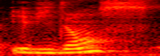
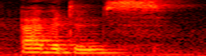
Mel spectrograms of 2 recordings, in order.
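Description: First: "évidence" evenly stressed, French final syllable. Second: "evidence" stressed on the first syllable, English style. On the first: Coach contrasting a French word with its English twin, French stress. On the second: Coach showing an interviewer tonic accent, English stress on "evidence". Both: Shown as a demonstration. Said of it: "J'ai pas du tout accentué pareil".

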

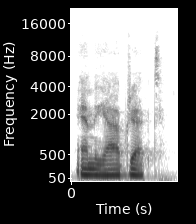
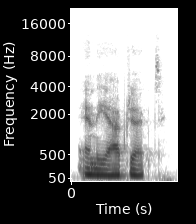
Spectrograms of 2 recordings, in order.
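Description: No difference in how they are said.

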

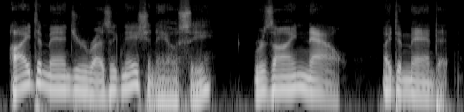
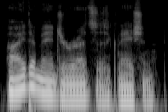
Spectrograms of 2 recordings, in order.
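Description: First: A hammed-up stern demand; mock forceful demand. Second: A limp, half-hearted demand; deliberately weak demand. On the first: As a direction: push it like a pompous senator. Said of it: "See how that didn't work?". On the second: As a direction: say it so it falls flat. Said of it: "do you see how that didn't work". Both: Shown as a demonstration.

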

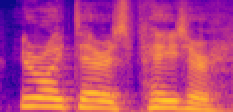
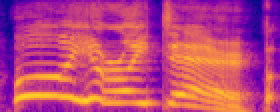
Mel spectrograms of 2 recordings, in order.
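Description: First: High, loud Irish caller imitation; hammed-up Irish phone greeting; Irish accent. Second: Very high, loud, drawn-out mock Irish; over-the-top Irish put-on, stretched out; hilarious Irish accent. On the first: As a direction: mimic an Irishman on the phone, pitched up. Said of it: "Hilarious Irish accent". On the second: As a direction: ham up an Irish accent, slowly squealed. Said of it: "putting on a hilarious accent".

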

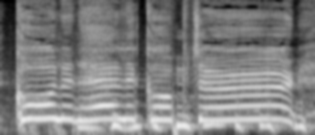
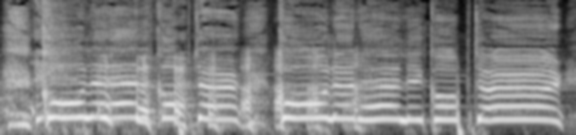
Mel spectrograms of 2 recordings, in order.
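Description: First: High frantic yell in English; shrill panicked cry for a helicopter; panicked shout. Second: High frantic yell, mocking her own panic; hammed-up scream for a helicopter; re-enacting her panic in a toy store; mock panicked shout. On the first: Retold or imitated. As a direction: scream it for help in a panic. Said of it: "sprang med honom i famnen och skrek". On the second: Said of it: "Bingo kan ju fortfarande mobba mig".

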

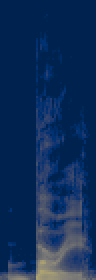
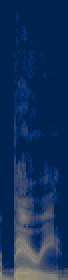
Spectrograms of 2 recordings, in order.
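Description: First: "Bury" said as spelt, B-U-R-Y; alternative pronunciation. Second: "Barry" with the first syllable like "bear"; alternative pronunciation. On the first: Unsure of the colonel's surname, "Bury" tried as spelt. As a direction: say "Bury" with the first of two possible vowels. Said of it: "It's B U R Y". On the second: Unsure of the colonel's surname, "Barry" offered as alternative. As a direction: say "Barry" to rhyme with "berry". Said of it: "so Barry, maybe, I don't know". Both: Shown as a demonstration.

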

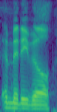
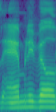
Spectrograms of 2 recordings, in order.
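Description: First: "Amityville" stressed on MIT, uh-MIT-ee-ville; odd pronunciation. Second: Said in the usual way. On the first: Retold or imitated. Quoting how the friend says it, "Amityville" as uh-MIT-ee-ville. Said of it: "she says it Amityville every single time". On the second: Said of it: "the only person who says Amityville".

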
